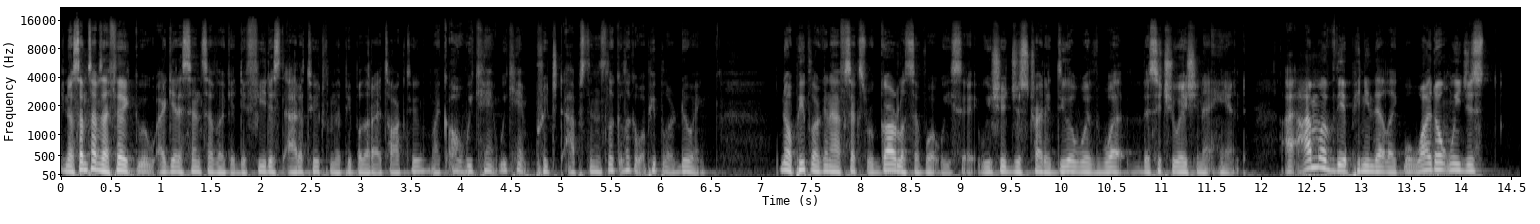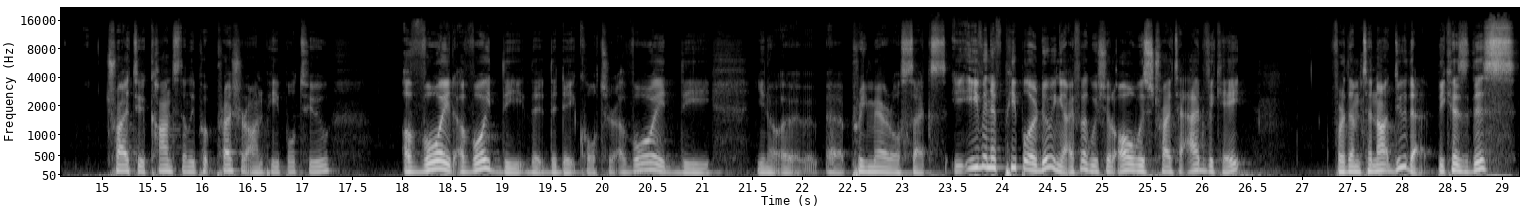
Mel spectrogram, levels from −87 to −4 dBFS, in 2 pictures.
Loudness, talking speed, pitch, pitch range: -31 LUFS, 245 wpm, 120 Hz, 105-140 Hz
